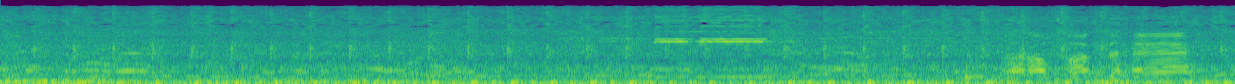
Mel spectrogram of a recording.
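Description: Steady low rumble of street noise with faint background voices, and a brief high tone about halfway through.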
